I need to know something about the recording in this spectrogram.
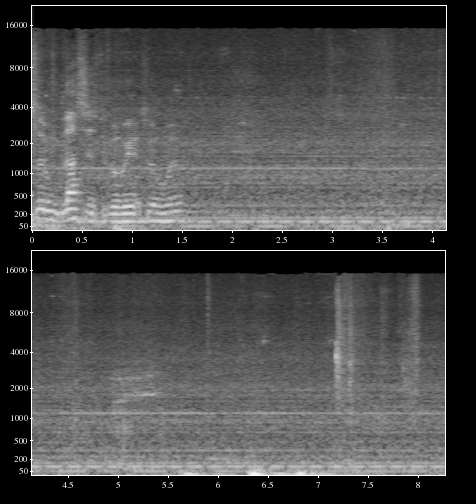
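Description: Objects rustle and clatter as a young man rummages.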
